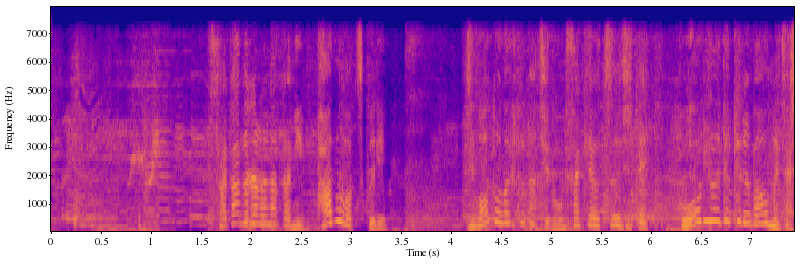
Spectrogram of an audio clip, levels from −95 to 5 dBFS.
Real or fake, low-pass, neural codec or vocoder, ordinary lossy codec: fake; 7.2 kHz; codec, 16 kHz in and 24 kHz out, 1.1 kbps, FireRedTTS-2 codec; none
